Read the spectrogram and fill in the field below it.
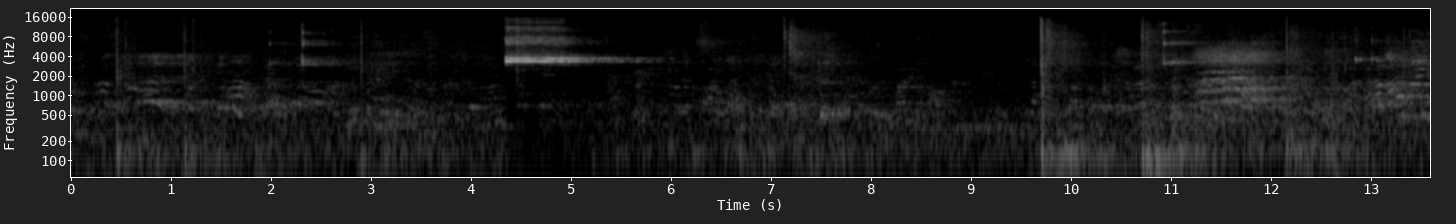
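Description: Girls call out and chatter, echoing in a large gym hall.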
